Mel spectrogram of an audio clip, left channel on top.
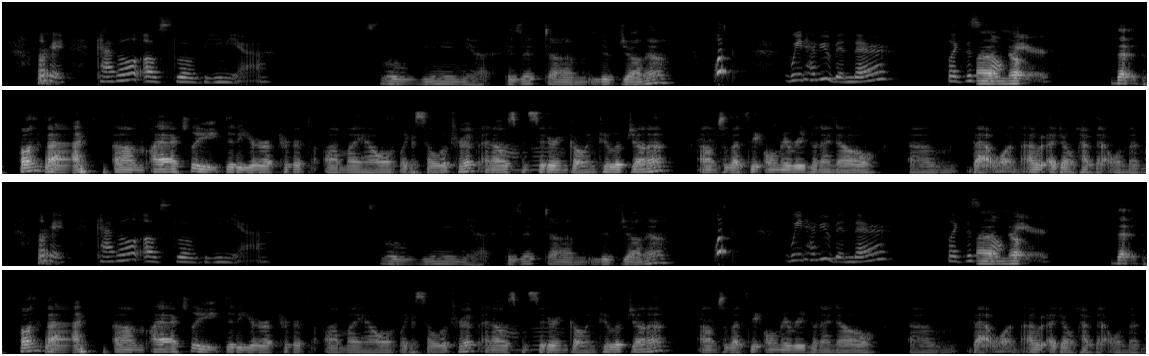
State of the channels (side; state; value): right; quieter; 4.7 dB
